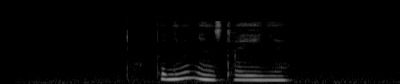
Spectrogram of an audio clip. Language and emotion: Russian, sad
